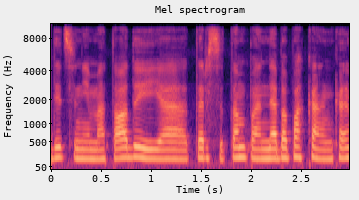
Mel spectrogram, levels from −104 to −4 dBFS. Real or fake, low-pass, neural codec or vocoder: real; 9.9 kHz; none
